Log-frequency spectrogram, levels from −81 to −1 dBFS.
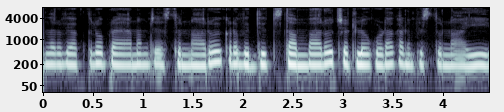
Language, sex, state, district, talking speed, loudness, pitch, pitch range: Telugu, female, Telangana, Nalgonda, 120 wpm, -15 LUFS, 200 Hz, 195-205 Hz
